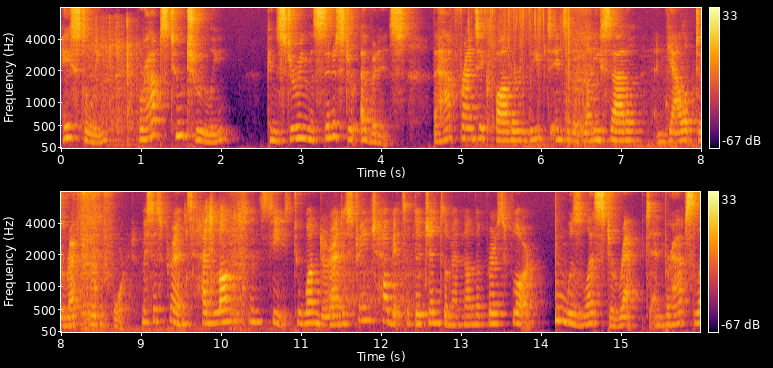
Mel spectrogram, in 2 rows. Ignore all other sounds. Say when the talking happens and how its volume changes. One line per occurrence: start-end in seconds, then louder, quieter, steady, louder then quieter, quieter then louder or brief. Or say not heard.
0.0-15.9 steady.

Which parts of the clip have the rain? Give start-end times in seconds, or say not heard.
not heard.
